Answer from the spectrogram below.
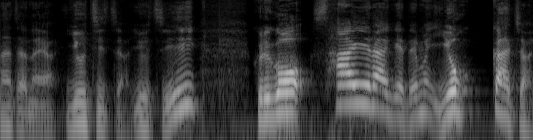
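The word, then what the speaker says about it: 四時: 네시 할 때 이거 지라고 안 하잖아요 지죠 요지 그리고 사일 하게 되면 가죠 요가 요기다 금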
